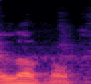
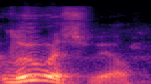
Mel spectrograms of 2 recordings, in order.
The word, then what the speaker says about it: Louisville: from the south because they say Lille because it's not Lewisville no nois yeah and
